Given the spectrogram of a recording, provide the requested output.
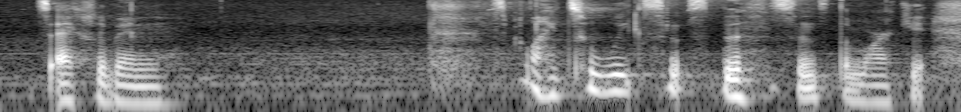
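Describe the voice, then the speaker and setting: A woman with an American accent speaks in a very deep, low voice with a dark, mellow tone. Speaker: small business owner vlogger. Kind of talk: casual vlog recap. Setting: at home. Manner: soft-spoken.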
